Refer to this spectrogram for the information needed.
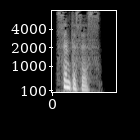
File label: "synthesis", us female; everyone-can-use-english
